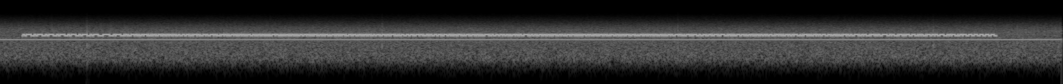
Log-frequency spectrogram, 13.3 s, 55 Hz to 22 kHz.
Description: NAVTEX (SITOR-B), 100 baud, 170 Hz shift, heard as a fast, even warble, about 1800 Hz centre, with radio static and a steady whistle near 1300 Hz. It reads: ES POT PERCEBRE QUE EL JOVE ES BONES RIQUESES PROBABLEMENT ARISTOCRATA.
